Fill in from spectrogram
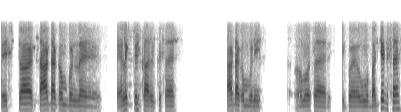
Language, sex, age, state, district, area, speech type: Tamil, male, 18-30, Tamil Nadu, Perambalur, rural, conversation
